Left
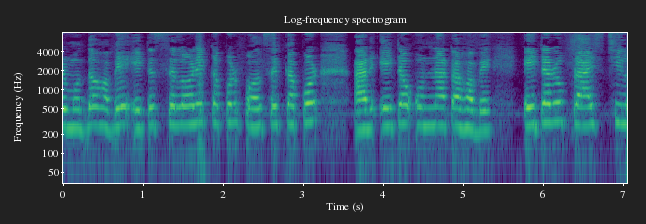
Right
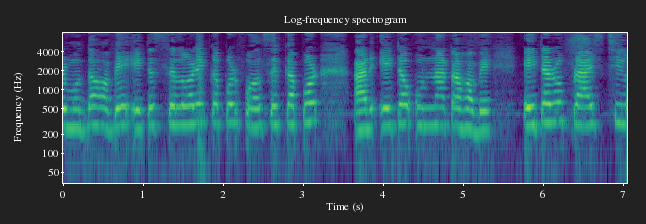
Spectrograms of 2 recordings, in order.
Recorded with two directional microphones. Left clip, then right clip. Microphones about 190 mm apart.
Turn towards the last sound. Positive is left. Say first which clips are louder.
# right 1 dB
turn(degrees=-45)  # may be behind; listen again after turning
